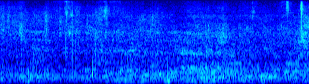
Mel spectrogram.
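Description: Faint footsteps of a group walking on a hard floor, with faint voices mixed in.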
